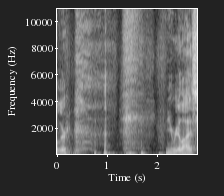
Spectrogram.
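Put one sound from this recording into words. A middle-aged man chuckles briefly.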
